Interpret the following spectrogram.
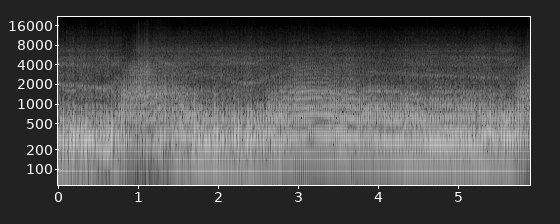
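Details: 2002 Yamaha YZF R6 carbureted four, restarted after sitting 6 years: throttle blips rise and fall unevenly with a lumpy, hollow exhaust note, sounding like it is not firing on all four cylinders; owner suspects a gummed carburetor or fouled plug.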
